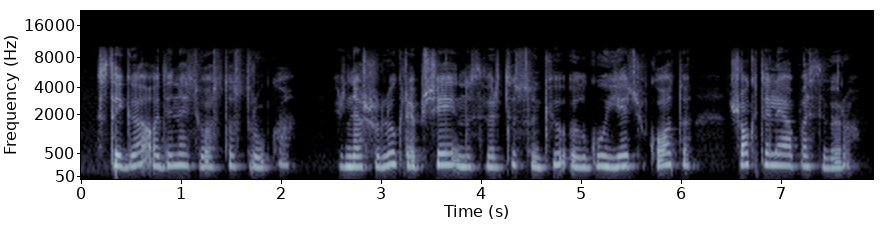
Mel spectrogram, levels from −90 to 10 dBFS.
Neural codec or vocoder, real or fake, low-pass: none; real; 9.9 kHz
